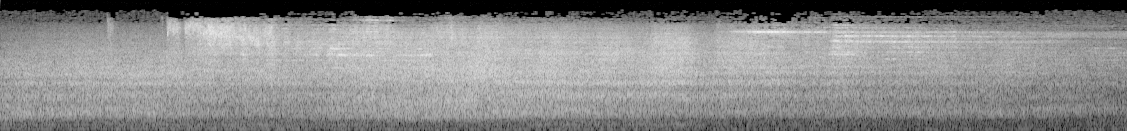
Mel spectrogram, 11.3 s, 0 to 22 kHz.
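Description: EP07 electric locomotive hauling an Intercity passenger train past: a rushing noise that builds for about four seconds and then slowly fades, with thin high-pitched squeals in the second half.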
